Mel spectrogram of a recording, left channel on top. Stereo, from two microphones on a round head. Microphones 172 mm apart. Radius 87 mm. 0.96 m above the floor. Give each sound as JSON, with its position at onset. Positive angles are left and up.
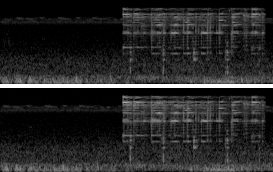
{"t": 1.2, "sound": "keys jangling", "side_deg": -20}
